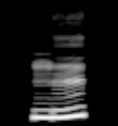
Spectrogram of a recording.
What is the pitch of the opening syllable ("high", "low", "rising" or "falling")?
rising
